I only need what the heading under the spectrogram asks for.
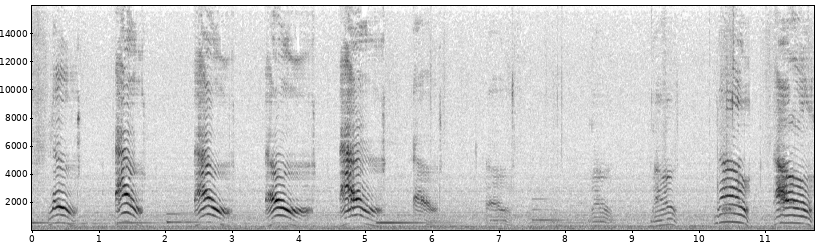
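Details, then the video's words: A rescued baby kitten, exhausted after crying day and night for three days, cries in high, arched meows about once per second, over and over, while a person talks softly in the background. "3일을 밤낮으로 쉬지 않고 울다 지친 아기고양이"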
